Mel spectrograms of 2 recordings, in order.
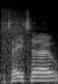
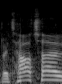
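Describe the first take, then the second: First: It is said with an American accent. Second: It is said with a British accent.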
